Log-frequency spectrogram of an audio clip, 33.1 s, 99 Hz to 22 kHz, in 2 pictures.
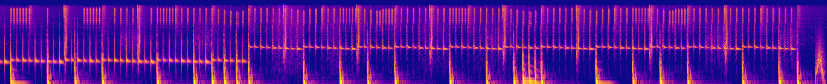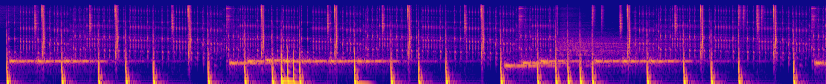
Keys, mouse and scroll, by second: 0.0 click, 1.5 ctrl+click, 2.6 ctrl+z, 3.0-13.0 ctrl+drag, 15.5 alt+click, 16.2 alt+middle click, 17.4-19.0 alt+drag, 19.0 alt+middle click, 20.3-21.8 drag, 21.8-23.3 ctrl+drag, 23.3 click, 25.1 alt+right click, 25.8-27.8 alt+drag, 27.8 right click, 28.8 alt+click, 29.7 alt+middle click, 30.1 click, 30.4 alt+right click, 31.0 alt+click, 32.0 alt+right click, 32.7 alt+click.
